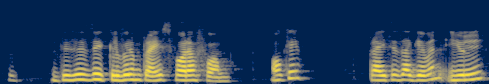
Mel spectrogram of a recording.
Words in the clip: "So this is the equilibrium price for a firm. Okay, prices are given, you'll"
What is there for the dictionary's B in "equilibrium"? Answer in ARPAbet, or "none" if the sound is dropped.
none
